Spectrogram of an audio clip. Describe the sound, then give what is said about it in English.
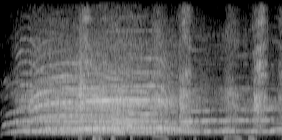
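A large audience shouts together in unison on a count of three, one side trying to out-shout the other, a loud sustained roar of many voices with a few individual yells and whoops rising above the mass. “Okay, you guys, let's see if they can out shout you.”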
